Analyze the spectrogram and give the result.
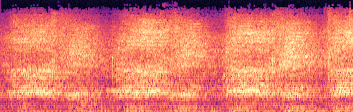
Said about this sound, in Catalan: Escoltem l'ovació a la presidenta.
